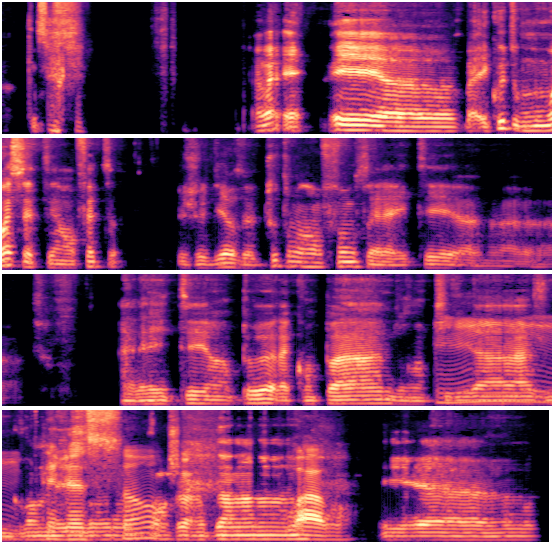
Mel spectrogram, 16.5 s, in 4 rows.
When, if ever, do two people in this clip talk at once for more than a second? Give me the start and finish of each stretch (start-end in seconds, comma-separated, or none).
11.5-13.7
